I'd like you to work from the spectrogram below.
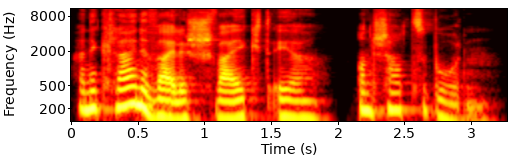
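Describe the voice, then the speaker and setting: Woman telling her own spooky-spiritual story, low husky voice, slow and calm. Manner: calm, measured, soft-spoken. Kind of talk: first-person spiritual story narration.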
